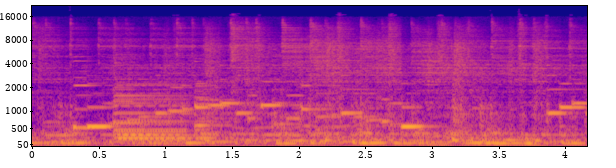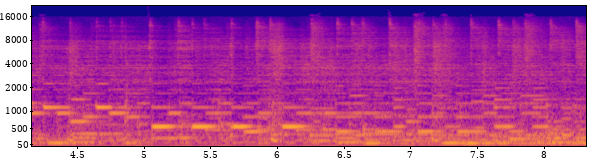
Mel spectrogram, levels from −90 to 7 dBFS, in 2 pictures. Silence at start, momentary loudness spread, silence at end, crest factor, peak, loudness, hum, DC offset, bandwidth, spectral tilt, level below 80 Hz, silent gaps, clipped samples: 0 s; 4 LU; 0 s; 12 dB; -6 dBFS; -19 LUFS; none; 0.9%; 17.5 kHz; -5 dB/octave; -36 dBFS; none; under 0.1%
